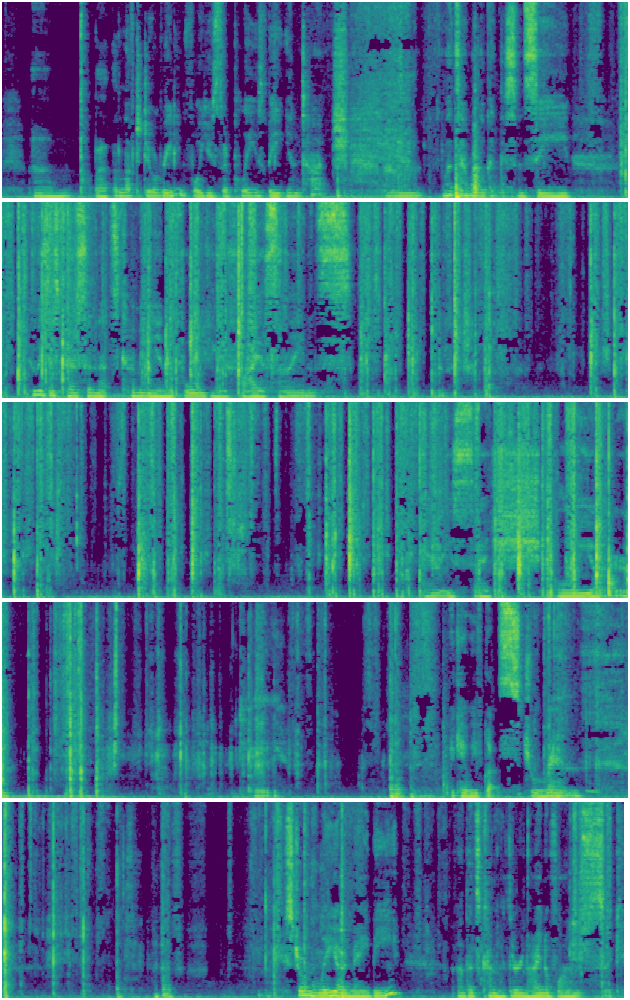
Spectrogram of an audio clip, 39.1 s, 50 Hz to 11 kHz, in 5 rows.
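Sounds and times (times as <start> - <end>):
cards being shuffled by hand: 7.4 - 29.0, 30.0 - 35.8, 38.4 - 39.0.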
